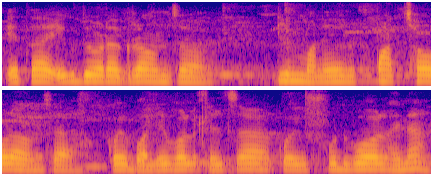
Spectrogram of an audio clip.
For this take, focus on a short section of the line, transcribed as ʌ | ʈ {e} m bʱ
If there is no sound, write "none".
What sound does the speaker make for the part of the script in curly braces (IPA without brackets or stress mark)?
i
